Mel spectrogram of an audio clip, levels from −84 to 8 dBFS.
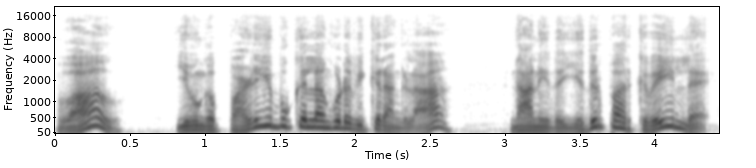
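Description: A short recording of speech, with no technical fault to report. Nothing at any point calls for a time or a cause.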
